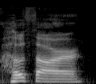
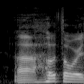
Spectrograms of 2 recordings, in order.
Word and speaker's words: Hother: So Emma Smith, Storm Emma, as I like to call her, Archmaester Emma, she points out that Hothor, Horsbane, has some great wordplay. So Hothor is spelled Hother. So it's basically the word other with an H in front.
